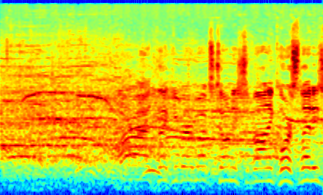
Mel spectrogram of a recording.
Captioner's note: crowd chatter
